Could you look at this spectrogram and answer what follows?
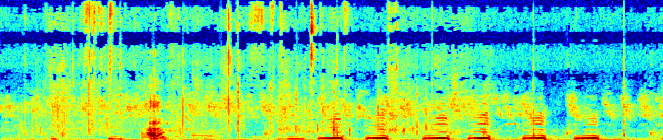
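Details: Brown eared pheasant: after a brief louder harsh burst, a run of six low, hooked tonal notes at a steady pace of roughly two per second, each with a short downward tail, against low-level background noise.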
